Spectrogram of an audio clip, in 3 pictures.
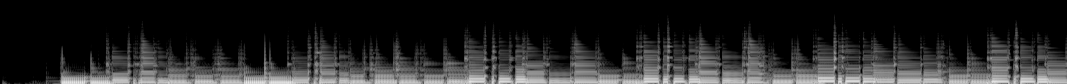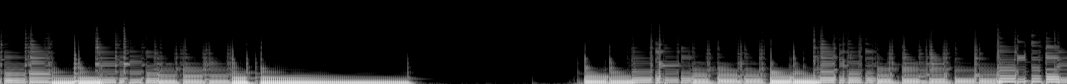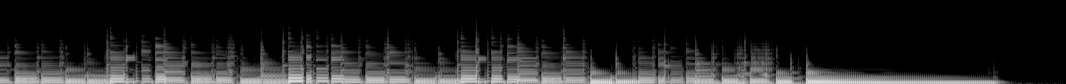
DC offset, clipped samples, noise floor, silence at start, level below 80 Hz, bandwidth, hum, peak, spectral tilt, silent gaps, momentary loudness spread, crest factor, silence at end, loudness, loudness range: under 0.1%; under 0.1%; -73 dBFS; 0.6 s; -20 dBFS; 3.5 kHz; none; 0 dBFS; -12 dB/octave; none; 7 LU; 14 dB; 0.65 s; -17 LUFS; 3 LU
